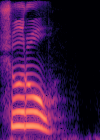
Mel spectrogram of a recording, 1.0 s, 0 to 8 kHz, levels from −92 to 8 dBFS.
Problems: constant background noise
